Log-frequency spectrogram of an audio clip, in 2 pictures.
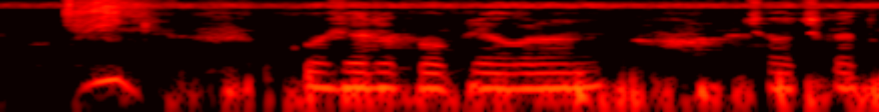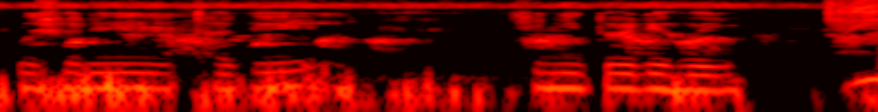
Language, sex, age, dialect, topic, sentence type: Bengali, male, 18-24, Rajbangshi, agriculture, statement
